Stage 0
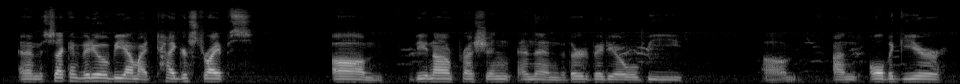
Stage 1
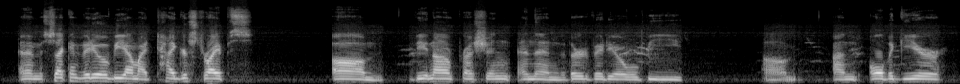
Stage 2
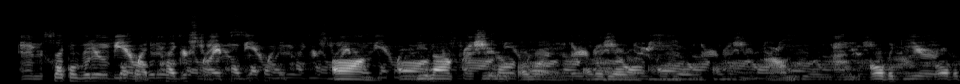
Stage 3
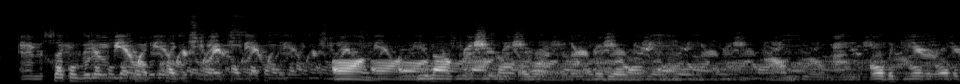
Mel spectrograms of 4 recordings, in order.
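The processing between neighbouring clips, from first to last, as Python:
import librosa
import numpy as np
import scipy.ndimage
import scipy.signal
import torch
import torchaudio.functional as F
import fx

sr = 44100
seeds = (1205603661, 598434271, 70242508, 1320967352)

y1 = fx.peak_eq(x, sr, hz=210.0, db=10.0, octaves=0.58)
y1 = fx.leveller(y1, sr, passes=1)
y1 = y1 * 10.0 ** (7.5 / 20.0)
y2 = fx.wah_lfo(y1, sr, hz=1.1, low_hz=680.0, high_hz=2400.0, q=6.5)
y2 = fx.echo_alternate(y2, sr, ms=648, hz=920.0, feedback_pct=72, wet_db=-7.5)
y2 = fx.comb_cascade(y2, sr, direction='rising', hz=0.25)
y2 = y2 * 10.0 ** (1.0 / 20.0)
y3 = fx.echo_feedback(y2, sr, ms=383, feedback_pct=18, wet_db=-10.0)
y3 = y3 * 10.0 ** (5.0 / 20.0)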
